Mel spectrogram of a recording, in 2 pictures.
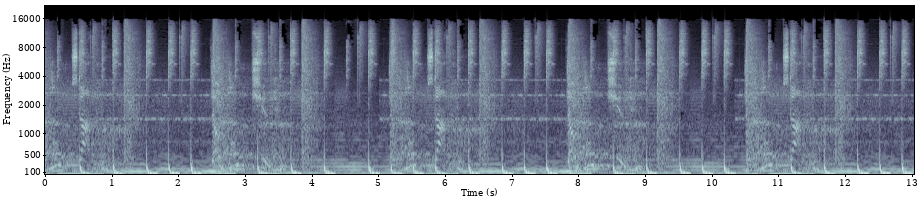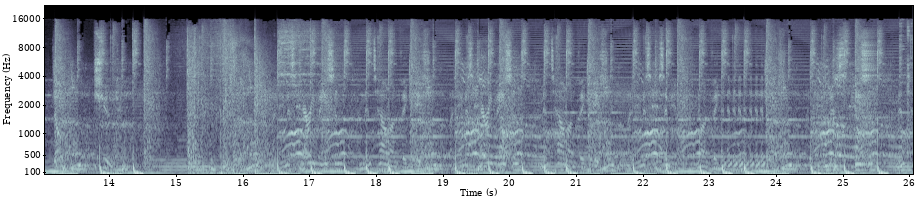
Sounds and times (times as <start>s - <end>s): Music: 0.0s - 26.0s.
